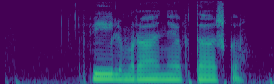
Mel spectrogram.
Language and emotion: Russian, neutral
